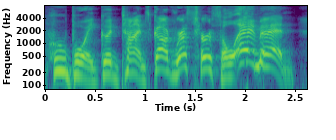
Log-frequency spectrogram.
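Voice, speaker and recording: Woman playing a bombastic military captain, lively and forceful. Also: mid-range voice, normal speed, dry recording, studio quality. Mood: mocking, sarcastic. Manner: barking, theatrical, mocking. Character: gruff, bombastic, sarcastic female military captain barking orders. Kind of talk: audio drama acting.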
